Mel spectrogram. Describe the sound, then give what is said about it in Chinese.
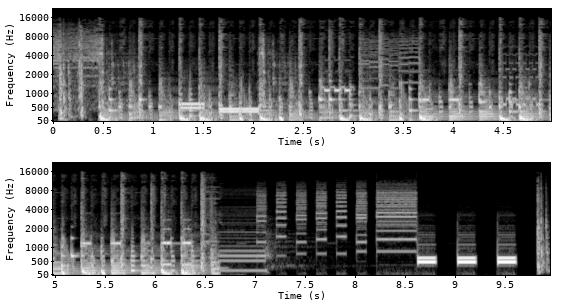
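Busy music plays for several seconds and cuts off, then a telephone line rings with short, repeated electronic tone bursts, clear, as a call connects to the Infinite Care hotline (无限关怀热线). “心灵对话正在接通无限关怀热线。”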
